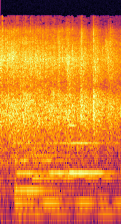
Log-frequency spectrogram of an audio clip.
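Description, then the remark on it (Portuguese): A church audience claps steadily for Jesus in a dense, continuous wash of applause that fills the whole moment, with a sustained low keyboard chord entering just after it begins and holding underneath. “Então dê uma salva de palmas para aquele que é diretou a sua vida.”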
